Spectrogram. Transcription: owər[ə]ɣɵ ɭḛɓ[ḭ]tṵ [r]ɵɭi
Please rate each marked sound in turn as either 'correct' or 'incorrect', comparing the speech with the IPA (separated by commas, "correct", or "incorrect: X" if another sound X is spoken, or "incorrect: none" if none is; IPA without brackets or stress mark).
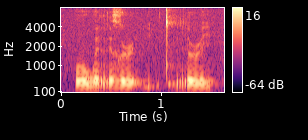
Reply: correct, correct, correct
